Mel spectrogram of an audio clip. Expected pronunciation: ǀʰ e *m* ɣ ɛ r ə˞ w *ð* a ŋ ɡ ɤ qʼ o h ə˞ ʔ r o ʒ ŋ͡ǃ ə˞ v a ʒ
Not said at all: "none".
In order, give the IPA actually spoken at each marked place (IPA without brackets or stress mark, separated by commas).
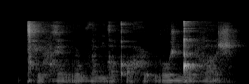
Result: f, ð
